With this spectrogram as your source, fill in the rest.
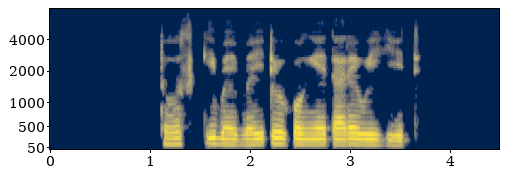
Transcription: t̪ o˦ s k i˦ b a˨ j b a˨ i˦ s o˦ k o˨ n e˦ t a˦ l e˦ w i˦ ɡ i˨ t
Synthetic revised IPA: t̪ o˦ s k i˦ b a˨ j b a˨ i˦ t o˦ k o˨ ŋ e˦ t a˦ ɾ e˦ w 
